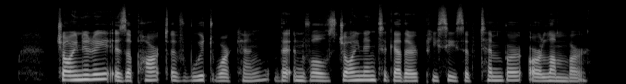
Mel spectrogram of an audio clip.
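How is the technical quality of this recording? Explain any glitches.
Listening closely, nothing in the recording stood out as a technical problem.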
